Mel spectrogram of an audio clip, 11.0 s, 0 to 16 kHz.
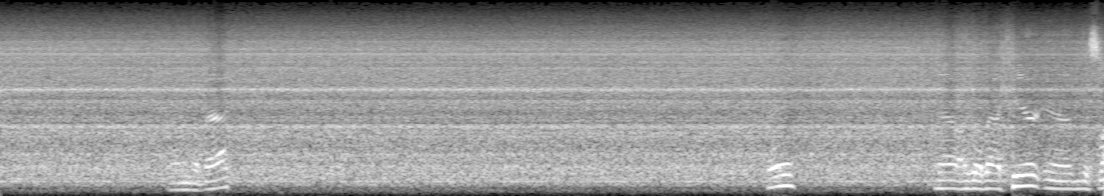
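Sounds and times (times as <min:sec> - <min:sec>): high fan whine: 0:00.0 - 0:11.0
server cooling fans running: 0:00.0 - 0:11.0.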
